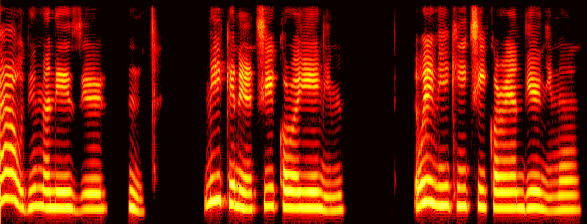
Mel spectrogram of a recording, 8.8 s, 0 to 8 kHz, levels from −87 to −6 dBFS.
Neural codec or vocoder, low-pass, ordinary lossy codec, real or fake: codec, 16 kHz, 2 kbps, X-Codec, HuBERT features, trained on balanced general audio; 7.2 kHz; none; fake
